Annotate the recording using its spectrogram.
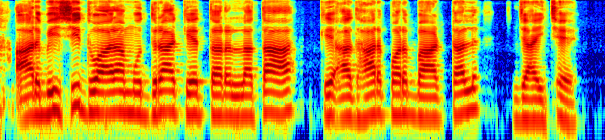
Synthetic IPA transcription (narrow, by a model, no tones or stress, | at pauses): aɾbisid̪ʋaɾamud̪ɾaket̪əɾlət̪a | kead̪ʱaɾpəɾbaʈəl | d͡ʒajt͡ʃʰɛ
